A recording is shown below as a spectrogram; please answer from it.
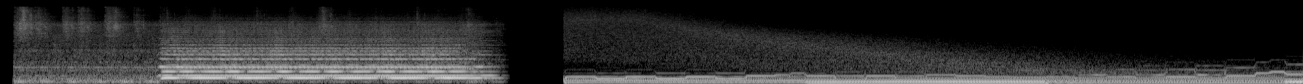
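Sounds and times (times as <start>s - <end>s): locomotive air horn blast: 1.6s - 5.1s
electronic music: 5.6s - 13.0s
low rumble: 8.1s - 12.4s.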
